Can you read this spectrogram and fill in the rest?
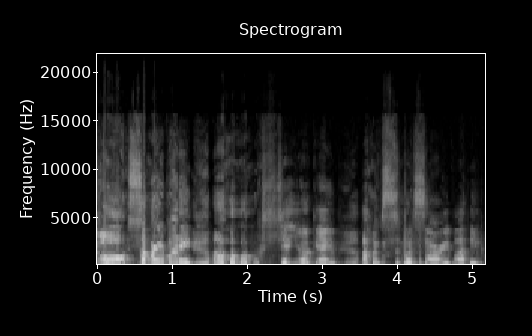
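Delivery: high, loud, laughing sorry after a startle; yelp, then laugh through the apology; shocked laughing apology. Real, not acted. Apologising to the dog just hit in the face, high and laughing.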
